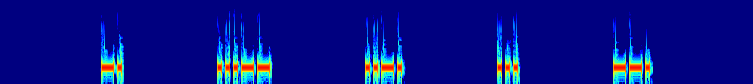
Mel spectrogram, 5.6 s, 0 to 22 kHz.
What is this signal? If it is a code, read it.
Morse code, heard as a keyed tone, about 38 wpm, spaced as for 11 wpm, 700 Hz. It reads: N3FSG
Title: USA Call Signs - 5 Characters - 8x Character Spacing - 40wpm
